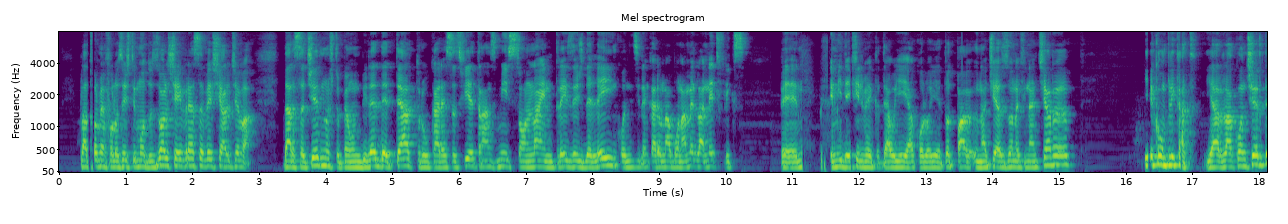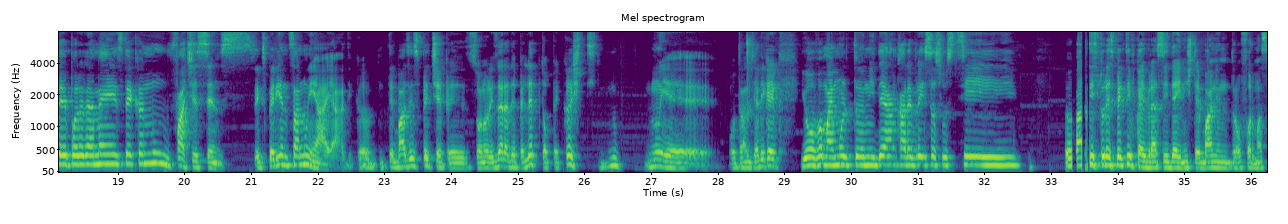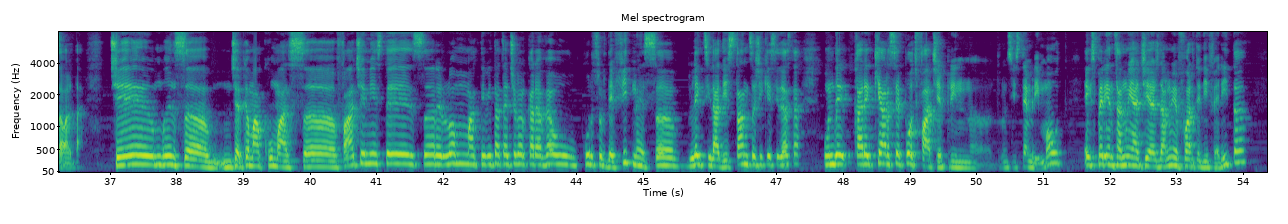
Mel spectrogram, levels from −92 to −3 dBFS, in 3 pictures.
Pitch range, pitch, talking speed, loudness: 130-185 Hz, 155 Hz, 170 wpm, -19 LUFS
